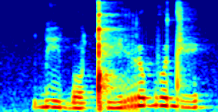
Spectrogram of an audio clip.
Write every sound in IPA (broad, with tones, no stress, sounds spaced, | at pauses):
ɓ i˧˩ ɓ o˩˧ ǃʰ i˩˧ r ʊ˥ b ʊ˥ d e̤˥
